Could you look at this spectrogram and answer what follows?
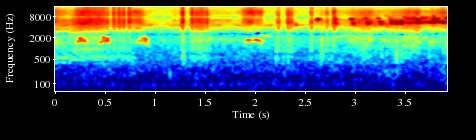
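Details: European bee-eaters courting and nesting in early May at Rusenski Lom, a small colony crowding along a wall; a few soft rolling calls in bursts early on, with scattered rustling and high hiss behind.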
